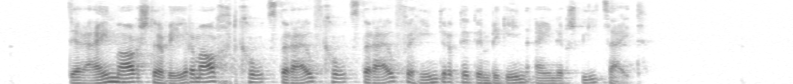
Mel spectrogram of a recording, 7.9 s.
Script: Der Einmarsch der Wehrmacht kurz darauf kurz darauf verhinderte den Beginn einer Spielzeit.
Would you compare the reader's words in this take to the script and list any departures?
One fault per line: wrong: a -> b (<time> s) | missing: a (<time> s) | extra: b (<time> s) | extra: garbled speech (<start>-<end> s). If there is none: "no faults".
no faults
